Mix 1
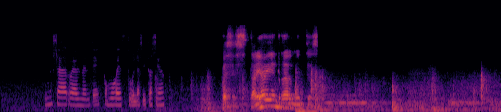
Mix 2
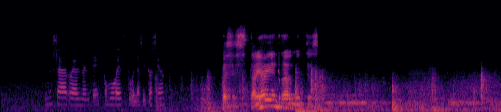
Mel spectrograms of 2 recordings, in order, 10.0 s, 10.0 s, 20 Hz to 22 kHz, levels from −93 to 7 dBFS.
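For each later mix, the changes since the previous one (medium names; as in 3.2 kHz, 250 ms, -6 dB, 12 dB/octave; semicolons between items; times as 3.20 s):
first voice: add high-pass 710 Hz 6 dB/octave; master: add distance through air 53 m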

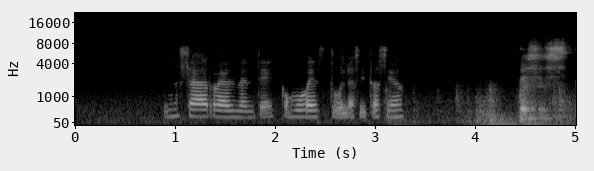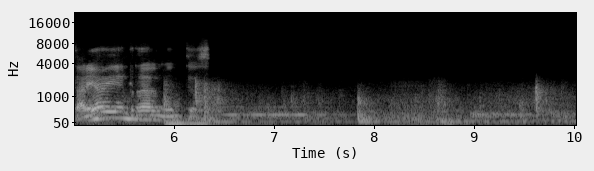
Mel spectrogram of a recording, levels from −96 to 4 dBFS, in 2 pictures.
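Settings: first voice +11.5 dB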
